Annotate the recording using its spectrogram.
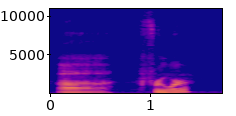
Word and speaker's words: Frewer: Just like, what was that guy's, the actor's name was Matt, I think I'm saying this right, Frewer? – Yeah. – F-R-E-W-E-R?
